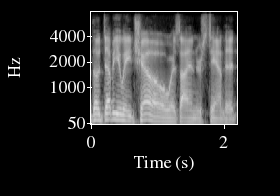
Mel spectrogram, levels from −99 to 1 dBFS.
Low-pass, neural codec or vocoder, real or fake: 7.2 kHz; codec, 16 kHz, 4.8 kbps, FACodec; fake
